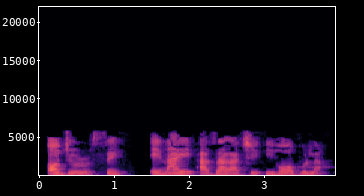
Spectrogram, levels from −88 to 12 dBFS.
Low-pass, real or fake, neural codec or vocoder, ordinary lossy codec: 7.2 kHz; real; none; MP3, 24 kbps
